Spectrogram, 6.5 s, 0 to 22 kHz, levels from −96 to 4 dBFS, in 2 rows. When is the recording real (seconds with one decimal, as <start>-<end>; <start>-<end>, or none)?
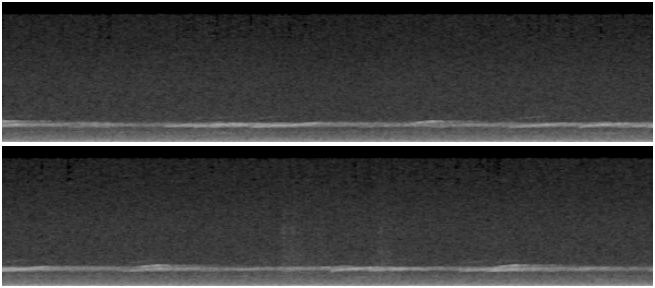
0.0-6.5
